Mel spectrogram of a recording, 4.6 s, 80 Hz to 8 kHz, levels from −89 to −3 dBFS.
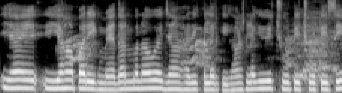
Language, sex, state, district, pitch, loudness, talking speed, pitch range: Hindi, female, Uttar Pradesh, Varanasi, 225 Hz, -15 LUFS, 235 wpm, 215-245 Hz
